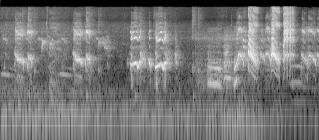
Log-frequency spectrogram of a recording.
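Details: A captive white-crested laughingthrush, which the owner says sings and dances all day after eating geckos, gives loud, harsh cackling bursts mixed with rising whistled notes in uneven phrases every second or two, over a low hum.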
